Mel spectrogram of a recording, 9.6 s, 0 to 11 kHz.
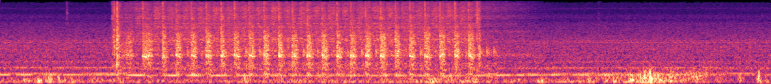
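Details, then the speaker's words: Nissan 240SX, first start attempt on the new chassis wiring using a starter button because the key wasn't working. The starter spins the engine steadily for about 4.5 seconds but it never catches; crank no start, no spark, and the owner suspects a weak battery. "So, all the wiring is done, but for some reason, I cannot get this thing to start to save my life."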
